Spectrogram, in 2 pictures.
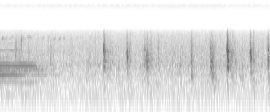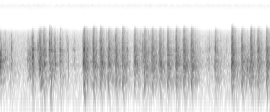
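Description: Loud banging on a wooden door with a fist. It starts as a few scattered knocks, then from about six seconds in turns into a fast, dense hammering.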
